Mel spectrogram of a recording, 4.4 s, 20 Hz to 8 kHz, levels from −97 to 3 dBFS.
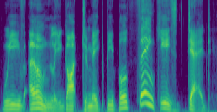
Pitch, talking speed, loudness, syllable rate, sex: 115 Hz, 125 wpm, -18 LUFS, 3.2 syllables/s, male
